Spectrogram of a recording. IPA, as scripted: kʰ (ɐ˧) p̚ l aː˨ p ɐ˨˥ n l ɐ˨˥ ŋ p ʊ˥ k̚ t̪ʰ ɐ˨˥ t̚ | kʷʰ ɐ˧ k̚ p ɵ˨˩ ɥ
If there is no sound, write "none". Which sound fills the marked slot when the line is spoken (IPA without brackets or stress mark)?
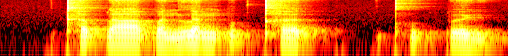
ɐ˧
